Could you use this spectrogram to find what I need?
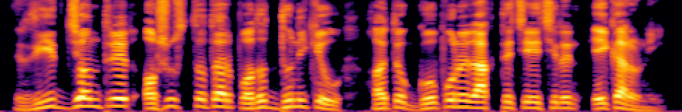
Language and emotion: Bengali, neutral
